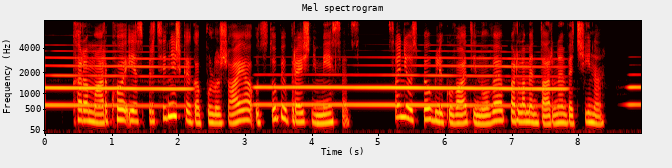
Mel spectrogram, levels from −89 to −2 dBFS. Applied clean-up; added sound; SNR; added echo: none; Wind instrument, woodwind instrument; 1 dB; none.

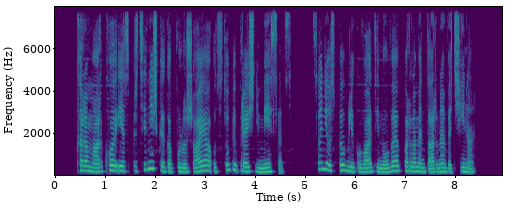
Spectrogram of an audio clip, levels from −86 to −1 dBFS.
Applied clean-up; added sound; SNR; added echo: neural mask model DeepFilterNet 3.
